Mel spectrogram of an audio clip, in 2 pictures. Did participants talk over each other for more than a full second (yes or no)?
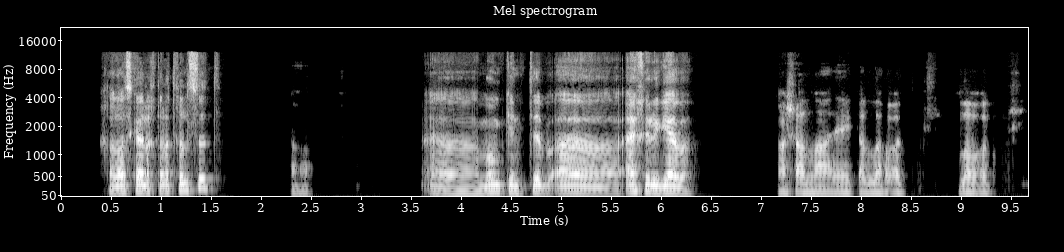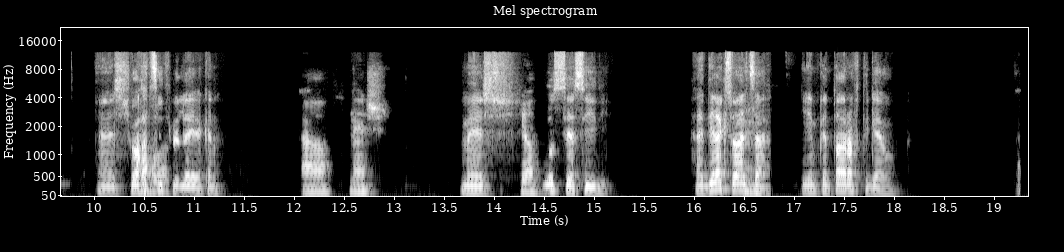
no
